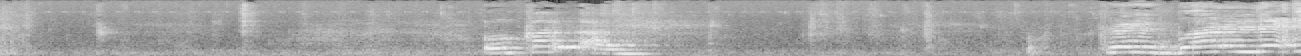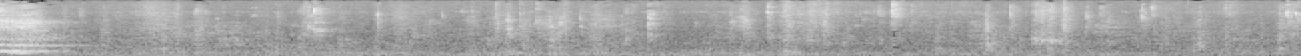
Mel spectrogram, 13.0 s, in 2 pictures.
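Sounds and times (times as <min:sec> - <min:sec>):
crisp chewing crunches: 0:07.1 - 0:13.0.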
